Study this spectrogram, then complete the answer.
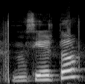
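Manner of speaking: ordinary delivery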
